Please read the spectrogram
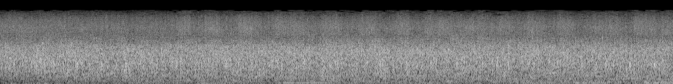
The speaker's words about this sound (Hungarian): Igen, pontosan, és a taps vihar.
